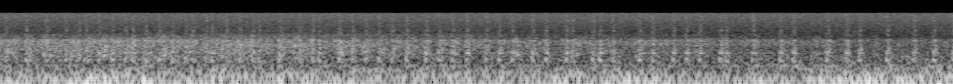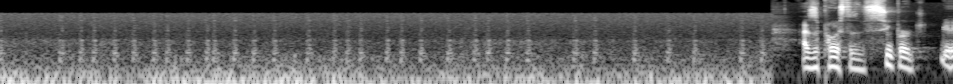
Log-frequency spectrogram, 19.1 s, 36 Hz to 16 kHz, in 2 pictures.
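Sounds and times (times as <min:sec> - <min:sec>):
small plane engine droning: 0:00.0 - 0:17.4.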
